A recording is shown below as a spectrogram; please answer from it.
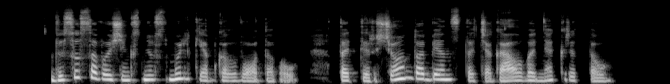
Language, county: Lithuanian, Kaunas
